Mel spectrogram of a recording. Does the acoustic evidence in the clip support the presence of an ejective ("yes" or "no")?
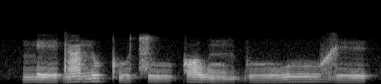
yes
